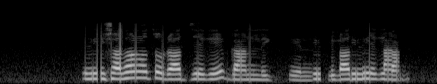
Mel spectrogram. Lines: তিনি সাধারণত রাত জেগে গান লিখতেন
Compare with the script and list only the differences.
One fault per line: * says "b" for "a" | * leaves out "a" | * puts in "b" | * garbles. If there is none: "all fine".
* garbles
